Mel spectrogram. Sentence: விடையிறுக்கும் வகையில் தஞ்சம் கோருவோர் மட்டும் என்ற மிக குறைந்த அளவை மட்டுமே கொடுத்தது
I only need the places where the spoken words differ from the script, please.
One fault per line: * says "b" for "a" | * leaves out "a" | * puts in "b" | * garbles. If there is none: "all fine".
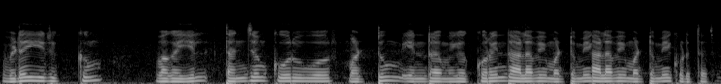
* puts in "அளவை மட்டுமே"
